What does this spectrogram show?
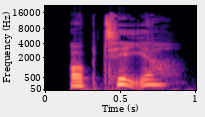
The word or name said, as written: optere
